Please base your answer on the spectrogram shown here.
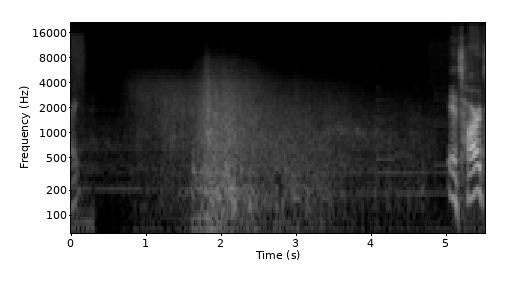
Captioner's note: lightning crackling; thunder rumbling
